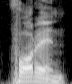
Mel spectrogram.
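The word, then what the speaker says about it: foreign: ডিজাইন ডি ই এস আই জি এন ডিজাইন ফরেন এফ ও আর ই আই জি এন ফরেন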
